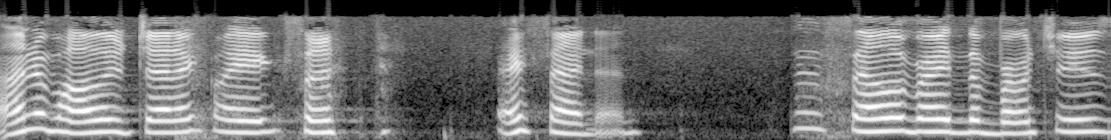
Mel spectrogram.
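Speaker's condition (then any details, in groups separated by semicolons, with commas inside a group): Friedreich's ataxia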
